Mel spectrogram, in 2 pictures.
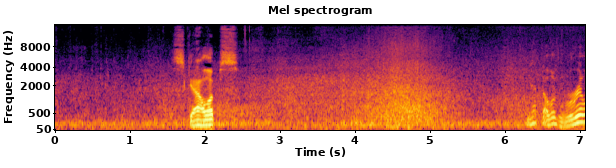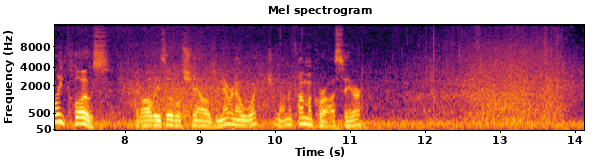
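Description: Small waves wash gently up onto the shore outdoors.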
